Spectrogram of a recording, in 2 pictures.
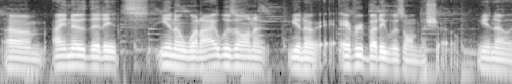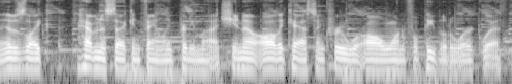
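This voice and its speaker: Loud background music accompanies this West Virginia actor as he fields questions at a fan convention. His mid-range voice is steady, brisk and creaky with hardly any pauses, and he rambles with restarts and plenty of "you know."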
